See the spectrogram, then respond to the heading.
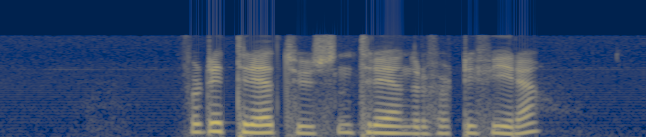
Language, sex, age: Norwegian, female, 23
